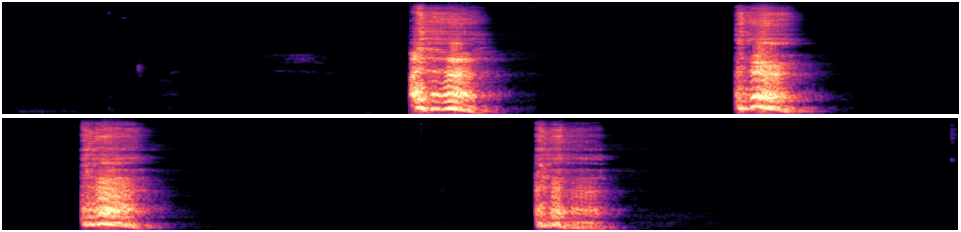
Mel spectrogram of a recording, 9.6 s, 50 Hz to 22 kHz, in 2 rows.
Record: {"three_cough_length": "9.6 s", "three_cough_amplitude": 32767, "three_cough_signal_mean_std_ratio": 0.26, "survey_phase": "beta (2021-08-13 to 2022-03-07)", "age": "65+", "gender": "Male", "wearing_mask": "No", "symptom_none": true, "smoker_status": "Ex-smoker", "respiratory_condition_asthma": false, "respiratory_condition_other": false, "recruitment_source": "REACT", "submission_delay": "1 day", "covid_test_result": "Negative", "covid_test_method": "RT-qPCR"}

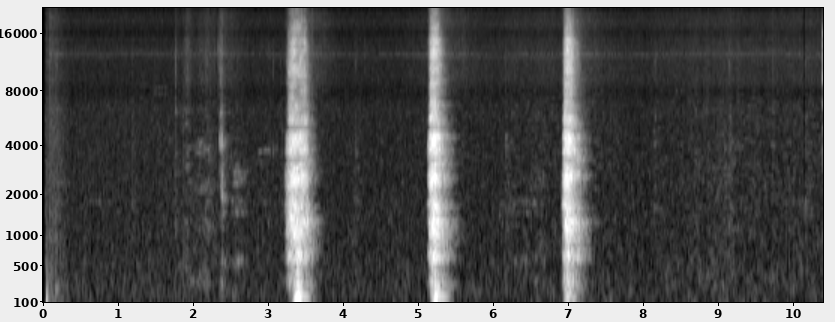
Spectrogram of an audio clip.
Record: {"exhalation_length": "10.4 s", "exhalation_amplitude": 32768, "exhalation_signal_mean_std_ratio": 0.2, "survey_phase": "beta (2021-08-13 to 2022-03-07)", "age": "65+", "gender": "Male", "wearing_mask": "No", "symptom_none": true, "smoker_status": "Never smoked", "respiratory_condition_asthma": false, "respiratory_condition_other": false, "recruitment_source": "REACT", "submission_delay": "5 days", "covid_test_result": "Negative", "covid_test_method": "RT-qPCR", "influenza_a_test_result": "Negative", "influenza_b_test_result": "Negative"}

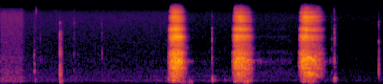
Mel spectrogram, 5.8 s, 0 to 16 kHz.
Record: {"exhalation_length": "5.8 s", "exhalation_amplitude": 11793, "exhalation_signal_mean_std_ratio": 0.27, "survey_phase": "beta (2021-08-13 to 2022-03-07)", "age": "45-64", "gender": "Female", "wearing_mask": "No", "symptom_none": true, "smoker_status": "Never smoked", "respiratory_condition_asthma": false, "respiratory_condition_other": false, "recruitment_source": "Test and Trace", "submission_delay": "0 days", "covid_test_result": "Negative", "covid_test_method": "LFT"}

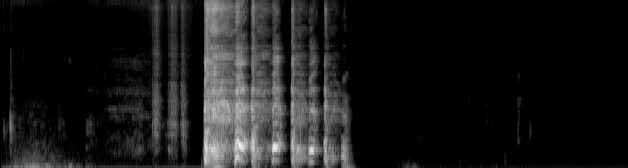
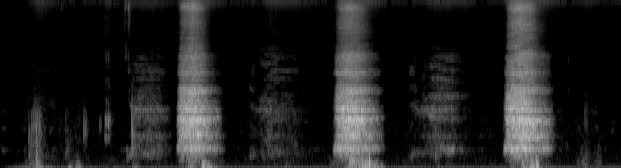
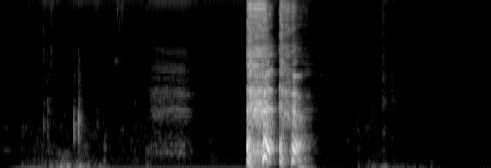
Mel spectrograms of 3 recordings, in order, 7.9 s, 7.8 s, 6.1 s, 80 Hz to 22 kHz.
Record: {"three_cough_length": "7.9 s", "three_cough_amplitude": 32768, "three_cough_signal_mean_std_ratio": 0.25, "exhalation_length": "7.8 s", "exhalation_amplitude": 21341, "exhalation_signal_mean_std_ratio": 0.36, "cough_length": "6.1 s", "cough_amplitude": 32768, "cough_signal_mean_std_ratio": 0.23, "survey_phase": "beta (2021-08-13 to 2022-03-07)", "age": "45-64", "gender": "Male", "wearing_mask": "No", "symptom_cough_any": true, "symptom_fatigue": true, "symptom_fever_high_temperature": true, "symptom_onset": "3 days", "smoker_status": "Ex-smoker", "respiratory_condition_asthma": false, "respiratory_condition_other": false, "recruitment_source": "Test and Trace", "submission_delay": "2 days", "covid_test_result": "Positive", "covid_test_method": "ePCR"}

